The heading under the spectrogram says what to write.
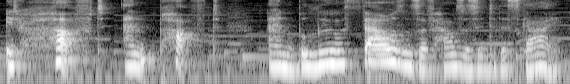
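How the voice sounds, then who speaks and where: A woman's voice: a little high, slow, vocal fry, soft background music. A woman voicing an emphatic, affectionate mother in a children's storybook. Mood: dramatic. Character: vivid, affectionate mother of a young girl. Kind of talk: children's storybook character reading.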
